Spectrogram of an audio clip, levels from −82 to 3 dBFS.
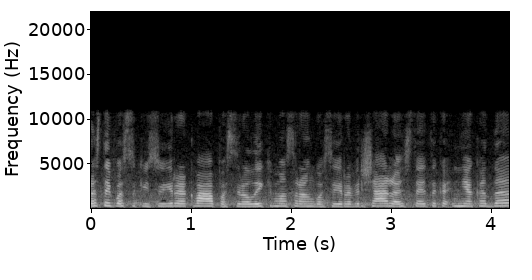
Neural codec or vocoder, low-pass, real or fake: none; 10.8 kHz; real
